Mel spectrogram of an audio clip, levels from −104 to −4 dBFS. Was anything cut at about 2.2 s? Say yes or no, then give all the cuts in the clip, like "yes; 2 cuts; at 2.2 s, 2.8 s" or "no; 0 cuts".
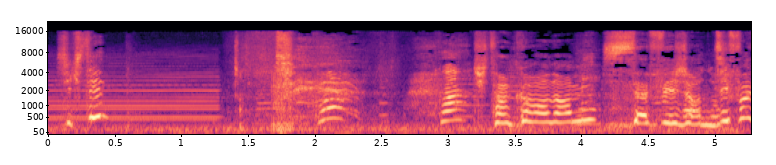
no; 1 cut; at 4.2 s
